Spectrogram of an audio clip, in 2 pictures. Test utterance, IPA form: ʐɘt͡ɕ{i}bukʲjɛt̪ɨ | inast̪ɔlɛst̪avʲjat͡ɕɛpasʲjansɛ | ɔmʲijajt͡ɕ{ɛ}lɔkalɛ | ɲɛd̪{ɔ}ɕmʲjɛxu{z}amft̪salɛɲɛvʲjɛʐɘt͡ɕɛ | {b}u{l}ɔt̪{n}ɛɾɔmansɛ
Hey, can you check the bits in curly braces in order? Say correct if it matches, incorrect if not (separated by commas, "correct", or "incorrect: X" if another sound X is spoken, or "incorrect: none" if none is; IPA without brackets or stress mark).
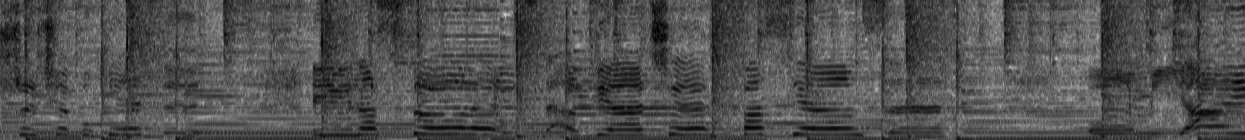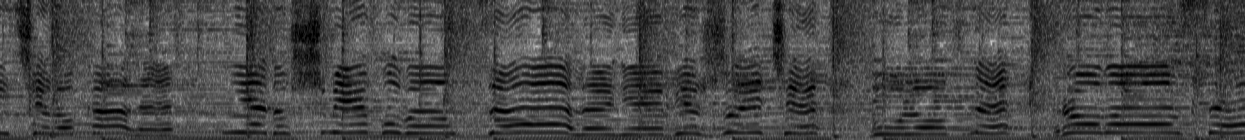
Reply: incorrect: ɛ, correct, correct, incorrect: v, incorrect: v, correct, correct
